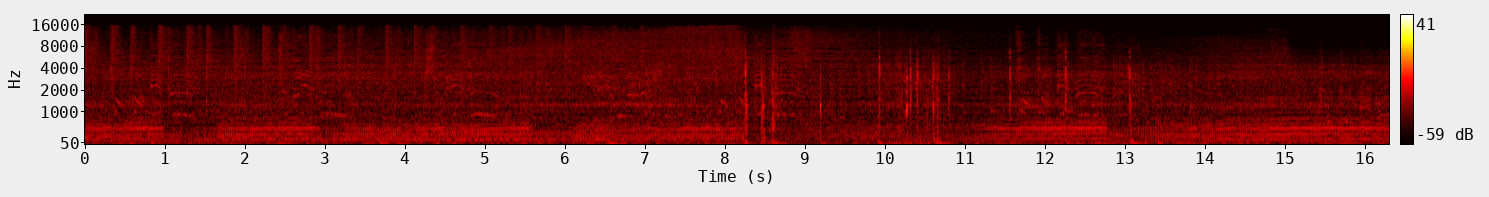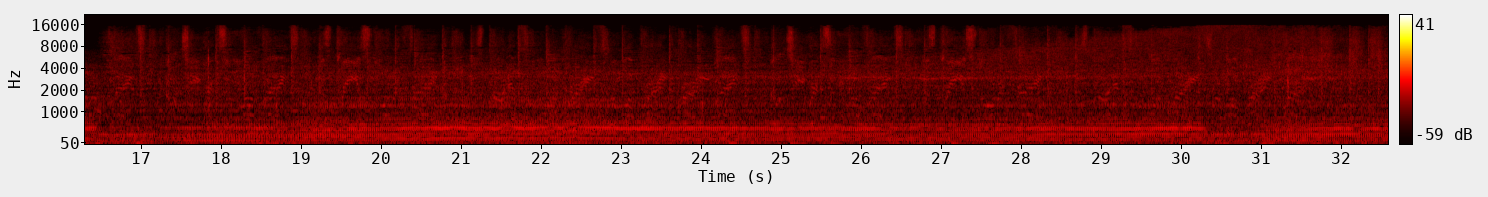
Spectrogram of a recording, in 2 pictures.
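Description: Quad bike engine running and revving as it climbs a rough track, its pitch rising and falling with the throttle, with several sharp knocks and clatters from the machine going over stones about eight to eleven seconds in. Music plays along with it.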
